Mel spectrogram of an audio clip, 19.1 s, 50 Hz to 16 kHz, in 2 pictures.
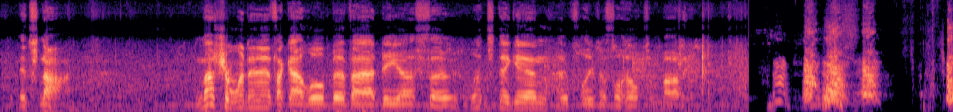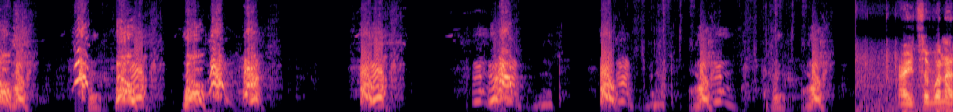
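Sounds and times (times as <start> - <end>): dog barking: 7.6 - 18.0.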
